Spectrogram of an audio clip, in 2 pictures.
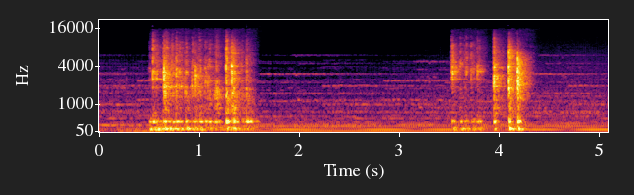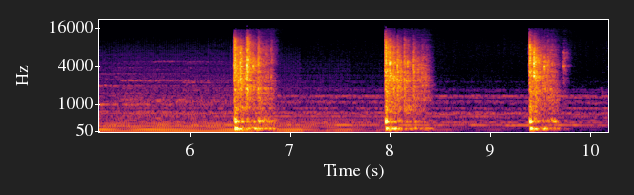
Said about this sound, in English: I'll roll 3 hero dice on this.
